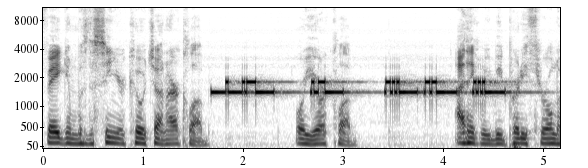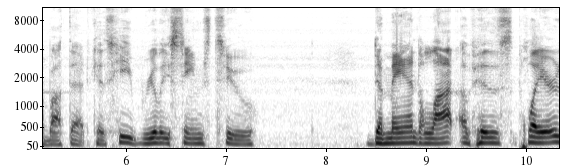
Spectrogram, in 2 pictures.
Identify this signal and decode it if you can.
TTY/TDD text telephone tones (45.45 baud Baudot), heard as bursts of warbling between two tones, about 400 Hz shift, 1600 Hz centre, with room echo and speech in English. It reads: EARLY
